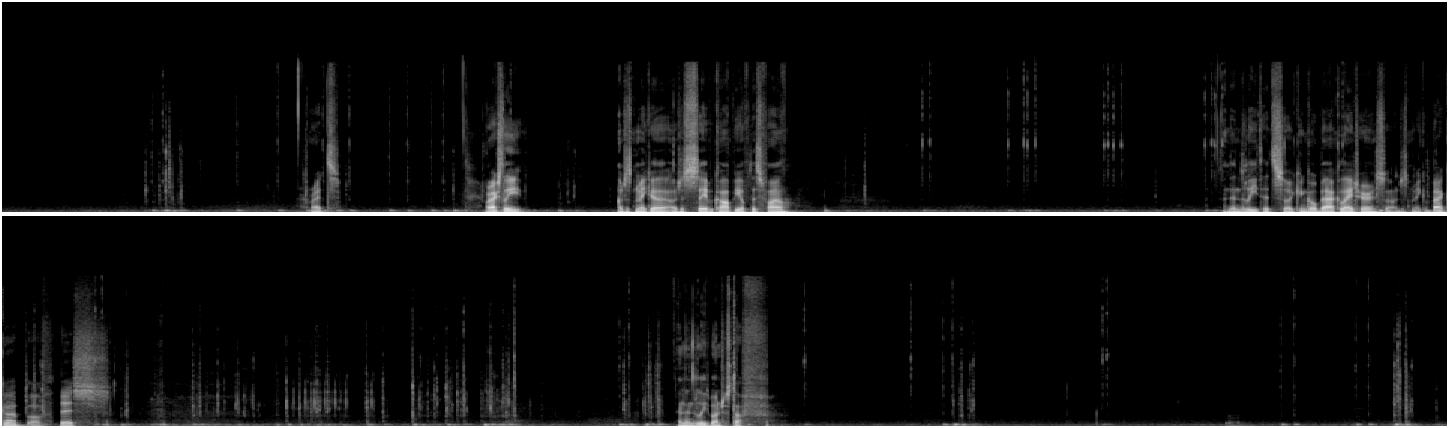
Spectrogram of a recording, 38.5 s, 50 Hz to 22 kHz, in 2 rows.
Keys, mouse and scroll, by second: 0.9-2.0 scroll down 2, 2.0-3.2 ctrl+middle drag, 2.6-3.2 scroll down 1, 3.7-4.5 middle drag, 3.9-5.0 scroll down 2, 5.0 shift+middle click, 5.2-5.6 scroll down 1, 5.6 middle click, 6.0 ctrl+middle click, 6.9-8.6 ctrl+middle drag, 9.7-11.3 middle drag, 11.3-12.2 scroll down 2, 12.2 scroll down 1, 12.3-16.3 drag, 17.8 click, 19.0 ctrl+c, 19.6 ctrl+v, 20.5-22.2 drag, 21.0 F2, 22.5 Right, 25.7-26.4 typing, 27.5-28.3 middle drag, 27.9 typing, 28.2-28.8 ctrl+scroll down 1, 28.8 scroll up 1, 28.9 scroll down 1, 29.1-31.4 scroll up 3, 29.7-31.4 middle drag, 30.0-32.0 drag, 31.6-33.5 scroll down 1, 31.9-32.6 typing, 32.0-34.0 ctrl+middle drag, 34.0-35.8 drag, 36.3-37.4 middle drag, 37.6-38.5 middle drag.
